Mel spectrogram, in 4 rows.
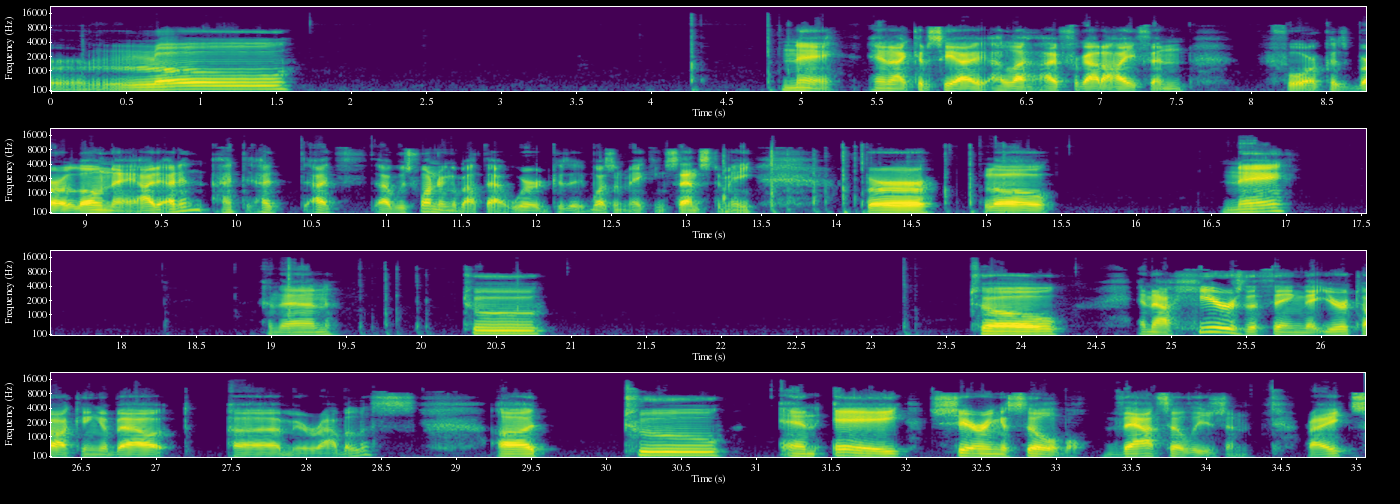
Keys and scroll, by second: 0.0-0.7 typing, 4.3-4.7 typing, 13.2-15.2 typing, 16.2 typing, 18.1-20.5 typing, 23.2-23.7 typing.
